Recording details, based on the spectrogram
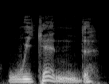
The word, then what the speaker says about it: weekend: So if we're talking about the weekend, okay, but then pronounce it the French way, weekend.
